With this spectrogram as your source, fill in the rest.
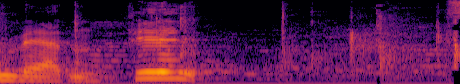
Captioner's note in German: Beifall DIE LINKE - Zurufe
